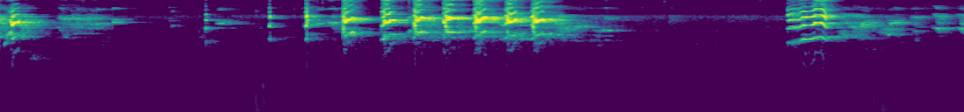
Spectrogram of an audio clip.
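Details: Young lovebird on a terrace, learning its sounds: broken bursts of high, sharp chirping, a denser run of rapid notes around the middle, pauses, and a final short burst.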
